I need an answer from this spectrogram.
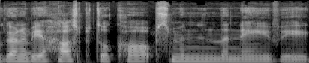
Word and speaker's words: corpsman: medical record stuff yeah you guys pronounce the the p in Corman corpsman I don't I don't do I don't like I just said it how it was right I don't know if that's actually how oh okay I just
